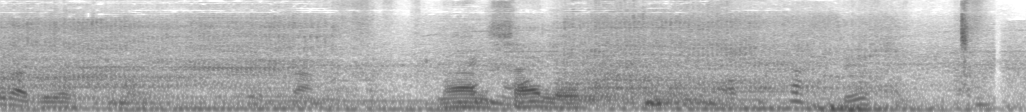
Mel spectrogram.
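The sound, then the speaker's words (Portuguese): An electric drill whines steadily for the whole stretch, a loud continuous buzzing hum, while a man speaks briefly over it. “Furadeira, inferno.”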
